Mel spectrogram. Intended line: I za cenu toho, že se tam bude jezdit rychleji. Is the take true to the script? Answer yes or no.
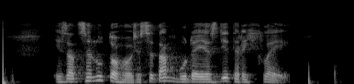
yes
